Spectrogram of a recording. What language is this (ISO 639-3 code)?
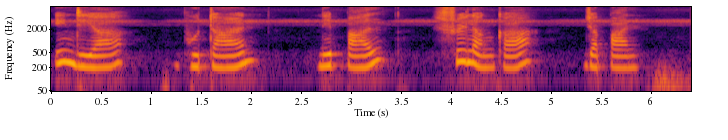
nep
